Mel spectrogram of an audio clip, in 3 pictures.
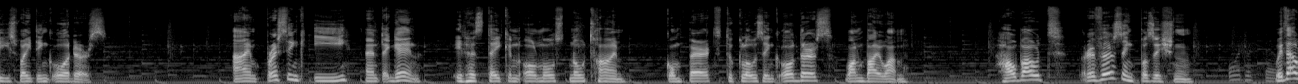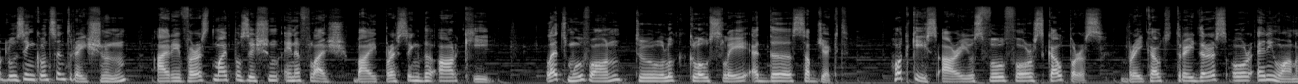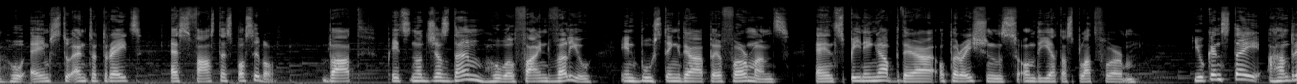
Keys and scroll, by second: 3.9 e, 12.1 r.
